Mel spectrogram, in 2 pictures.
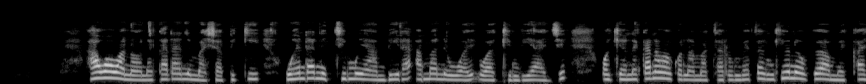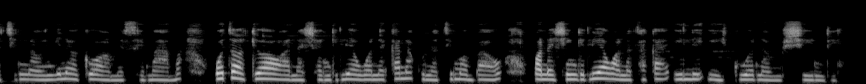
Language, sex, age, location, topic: Swahili, male, 18-24, Nakuru, government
